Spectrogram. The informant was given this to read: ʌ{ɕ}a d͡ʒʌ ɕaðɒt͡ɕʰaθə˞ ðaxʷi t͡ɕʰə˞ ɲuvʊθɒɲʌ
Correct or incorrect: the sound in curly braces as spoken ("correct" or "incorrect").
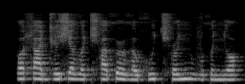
incorrect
